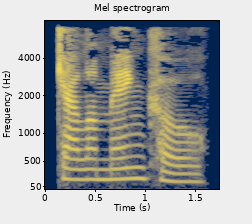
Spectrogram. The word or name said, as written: calimanco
